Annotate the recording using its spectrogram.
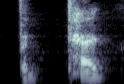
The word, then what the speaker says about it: Patinkin: But it's Mandy Patinkin. – Patinkin. Yeah. Mandy Patinkin's going to be the voice of Papa Smurf.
